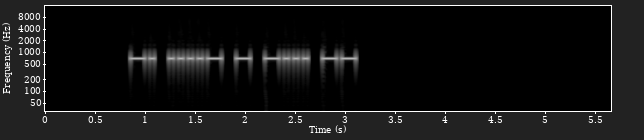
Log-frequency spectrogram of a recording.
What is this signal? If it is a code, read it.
Morse code, heard as a keyed tone, about 25 wpm, 700 Hz. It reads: N4TBM
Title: USA Call Signs - 5 Characters - Repeated 3x - 25wpm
